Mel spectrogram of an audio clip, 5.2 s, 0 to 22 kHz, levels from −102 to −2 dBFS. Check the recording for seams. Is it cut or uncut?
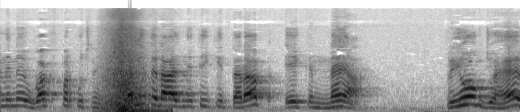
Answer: cut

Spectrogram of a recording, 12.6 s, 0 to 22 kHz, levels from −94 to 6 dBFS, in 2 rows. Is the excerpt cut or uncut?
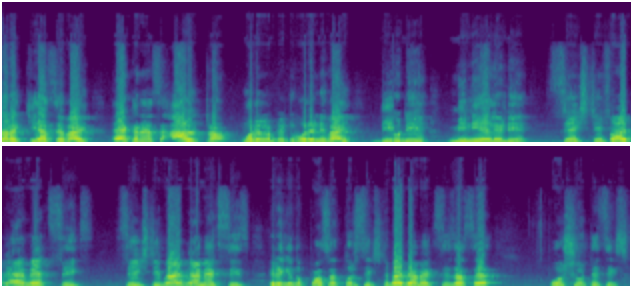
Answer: cut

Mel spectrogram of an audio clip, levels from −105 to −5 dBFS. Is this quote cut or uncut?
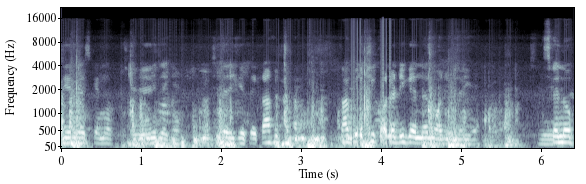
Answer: uncut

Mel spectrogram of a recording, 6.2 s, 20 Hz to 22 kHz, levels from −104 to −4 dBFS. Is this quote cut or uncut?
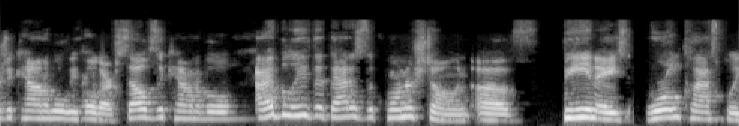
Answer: cut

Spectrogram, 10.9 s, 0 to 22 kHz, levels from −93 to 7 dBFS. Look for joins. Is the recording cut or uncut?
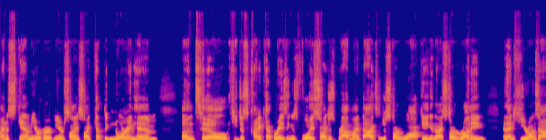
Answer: uncut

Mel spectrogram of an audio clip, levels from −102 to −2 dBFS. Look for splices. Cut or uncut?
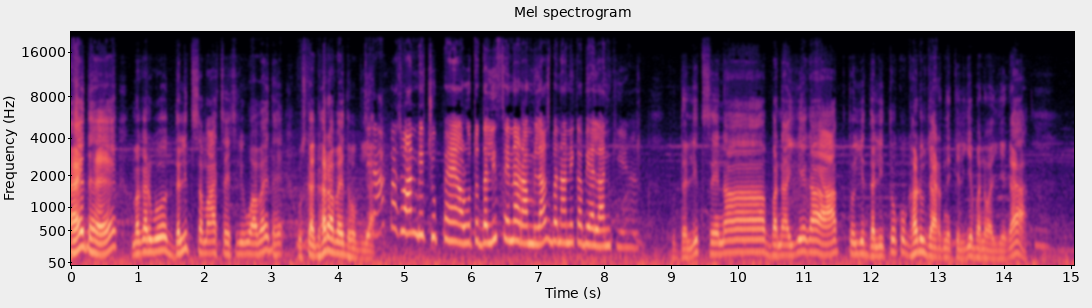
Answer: uncut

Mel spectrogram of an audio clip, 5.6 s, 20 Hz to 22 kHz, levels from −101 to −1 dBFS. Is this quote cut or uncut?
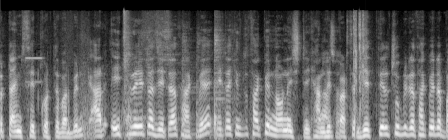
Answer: cut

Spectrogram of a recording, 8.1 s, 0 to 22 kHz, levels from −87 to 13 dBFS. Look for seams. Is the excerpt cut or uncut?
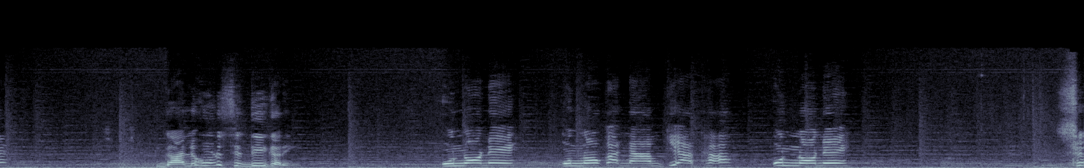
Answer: uncut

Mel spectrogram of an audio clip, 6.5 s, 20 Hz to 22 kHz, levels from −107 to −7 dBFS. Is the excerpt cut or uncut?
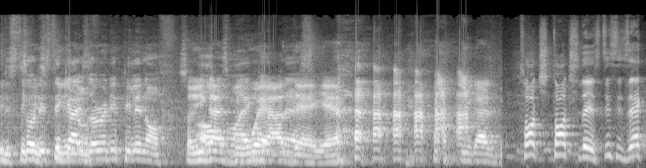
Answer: cut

